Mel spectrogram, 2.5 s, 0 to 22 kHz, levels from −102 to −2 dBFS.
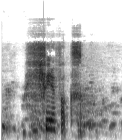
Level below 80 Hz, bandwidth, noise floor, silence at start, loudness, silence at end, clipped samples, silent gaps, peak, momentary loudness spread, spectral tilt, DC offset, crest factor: -60 dBFS; 10.5 kHz; -39 dBFS; 0 s; -13 LUFS; 0.15 s; under 0.1%; none; 0 dBFS; 20 LU; -1.5 dB/octave; under 0.1%; 18 dB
